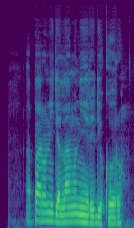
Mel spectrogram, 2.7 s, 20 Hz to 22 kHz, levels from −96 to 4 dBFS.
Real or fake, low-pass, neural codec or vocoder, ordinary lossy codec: real; 19.8 kHz; none; Opus, 24 kbps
